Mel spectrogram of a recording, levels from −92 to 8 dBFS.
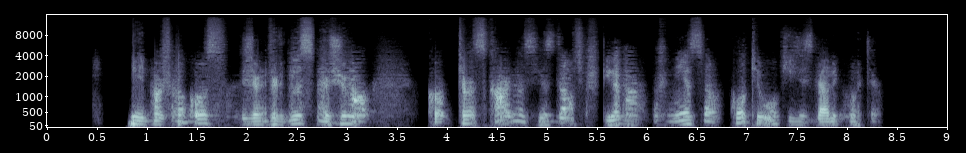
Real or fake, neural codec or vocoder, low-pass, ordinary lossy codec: fake; codec, 44.1 kHz, 0.9 kbps, DAC; 14.4 kHz; AAC, 48 kbps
